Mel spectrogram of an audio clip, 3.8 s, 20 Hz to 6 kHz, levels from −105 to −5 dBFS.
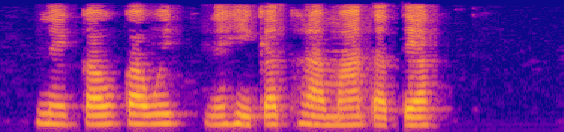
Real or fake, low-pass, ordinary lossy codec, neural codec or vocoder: real; 5.4 kHz; AAC, 32 kbps; none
